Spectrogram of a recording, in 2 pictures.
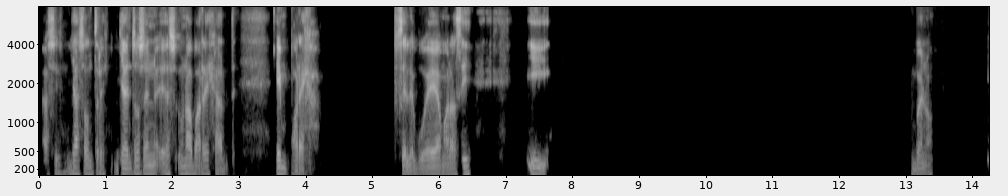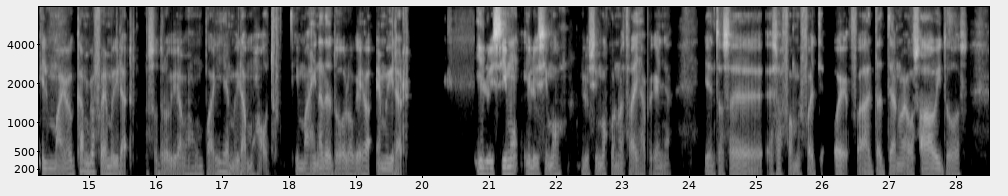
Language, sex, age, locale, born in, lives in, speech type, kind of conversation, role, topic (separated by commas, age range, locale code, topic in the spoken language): Spanish, male, 40-44, es-CU, Cuba, United States, conversation, podcast, guest, ¿Cómo negocias las responsabilidades del hogar con tu pareja?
